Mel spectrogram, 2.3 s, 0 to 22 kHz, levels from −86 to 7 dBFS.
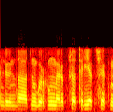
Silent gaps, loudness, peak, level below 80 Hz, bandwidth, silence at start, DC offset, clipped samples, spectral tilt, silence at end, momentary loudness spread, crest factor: none; -14 LUFS; 0 dBFS; -52 dBFS; 4 kHz; 0 s; under 0.1%; under 0.1%; -3 dB/octave; 0 s; 2 LU; 14 dB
